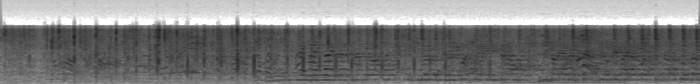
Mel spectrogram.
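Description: A pack of road-race cyclists riding off from a start line at close range: a dense run of irregular clicks, typical of cleats clipping into pedals and freewheels ticking, mixed with voices of riders and spectators. A steady droning tone joins about four seconds in.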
